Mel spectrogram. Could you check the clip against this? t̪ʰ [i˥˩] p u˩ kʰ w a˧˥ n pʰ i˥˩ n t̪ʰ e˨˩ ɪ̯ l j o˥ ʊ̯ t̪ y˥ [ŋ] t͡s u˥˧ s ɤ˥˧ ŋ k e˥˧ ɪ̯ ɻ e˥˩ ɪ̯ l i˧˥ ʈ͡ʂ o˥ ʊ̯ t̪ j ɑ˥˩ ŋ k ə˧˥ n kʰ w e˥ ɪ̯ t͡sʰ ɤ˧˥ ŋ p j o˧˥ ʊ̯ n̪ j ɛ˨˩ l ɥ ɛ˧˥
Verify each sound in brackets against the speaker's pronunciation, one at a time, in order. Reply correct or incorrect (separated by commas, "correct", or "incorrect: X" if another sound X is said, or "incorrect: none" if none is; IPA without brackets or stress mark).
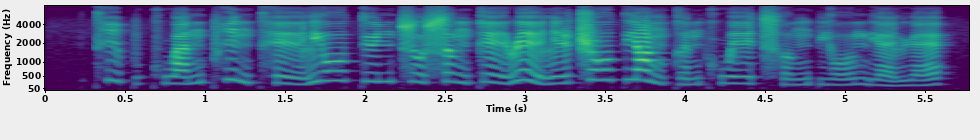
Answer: correct, incorrect: n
